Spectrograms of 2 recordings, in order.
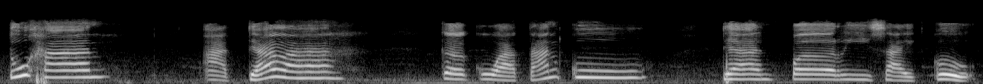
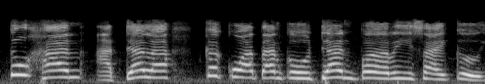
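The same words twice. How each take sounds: First: The sentence is spoken slowly. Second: The sentence is spoken quickly. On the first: "Pelan-pelan dulu ya" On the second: "Cepat lagi"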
